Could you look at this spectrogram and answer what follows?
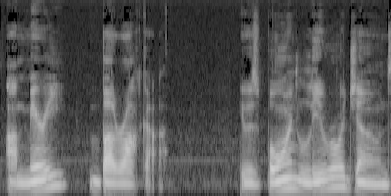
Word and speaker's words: Amiri Baraka: Amiri Baraka, pronounced Amiri Baraka.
